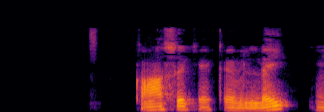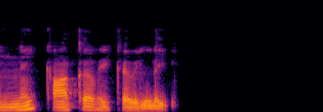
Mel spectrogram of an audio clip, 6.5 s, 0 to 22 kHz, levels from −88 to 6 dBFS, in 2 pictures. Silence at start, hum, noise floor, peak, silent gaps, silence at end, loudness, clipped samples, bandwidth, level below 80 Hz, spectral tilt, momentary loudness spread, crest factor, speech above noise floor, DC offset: 0.9 s; none; -50 dBFS; -2 dBFS; 1.22-1.35 s, 3.01-3.09 s; 1.5 s; -20 LUFS; under 0.1%; 8.2 kHz; -46 dBFS; -7.5 dB/octave; 9 LU; 20 dB; 31 dB; under 0.1%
